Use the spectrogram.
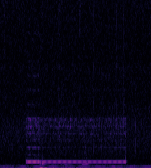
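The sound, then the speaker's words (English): A single steady ringback tone from an outgoing phone call, placed on speaker to wish someone a happy Father's Day, sounds for about two seconds over a low background hum, clear and moderately loud, like a line ringing on the other end. “This now, let's see, what's the chances he picks up the phone?”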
